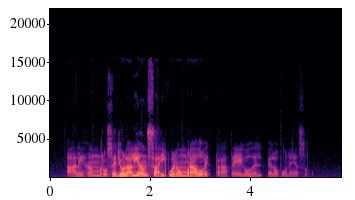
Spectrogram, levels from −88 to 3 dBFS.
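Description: From 1.28 s to 3.17 s the speech sinks steadily by about 4 dB, and the room noise behind it sinks by the same amount. That shared drop is what marks it as automatic gain falling. The automatic gain control judged the input too loud, or its background noise too strong, and pulled its gain down over nearly two seconds. By contrast, the talker's own shifts toward and away from the microphone, around one and three seconds, change only the voice, not the background.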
